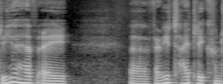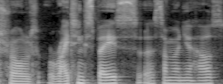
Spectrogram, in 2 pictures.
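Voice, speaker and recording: Speaking at a moderate pace and medium pitch with ordinary pitch variation, a man uses an ordinary speaking voice on a very clean recording with a silent background. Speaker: podcast host. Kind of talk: casual interview.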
